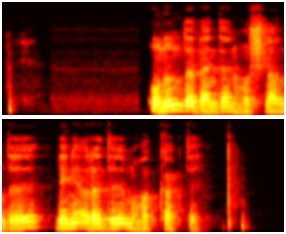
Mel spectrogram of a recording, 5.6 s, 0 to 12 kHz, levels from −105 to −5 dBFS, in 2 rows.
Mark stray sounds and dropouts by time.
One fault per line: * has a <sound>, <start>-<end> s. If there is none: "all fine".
all fine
